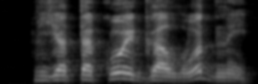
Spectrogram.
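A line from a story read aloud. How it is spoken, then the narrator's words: Growling. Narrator (Russian): С рычанием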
